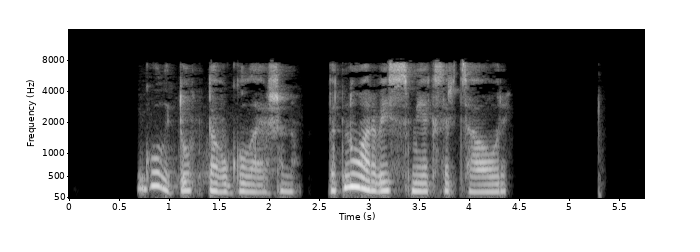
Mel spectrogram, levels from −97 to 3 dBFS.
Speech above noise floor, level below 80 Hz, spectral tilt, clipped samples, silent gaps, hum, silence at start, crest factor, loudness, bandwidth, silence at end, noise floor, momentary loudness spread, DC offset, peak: over 72 dB; -58 dBFS; -4.5 dB/octave; under 0.1%; 2.51-2.58 s; none; 0.7 s; 20 dB; -18 LUFS; 8.4 kHz; 1.4 s; under -90 dBFS; 14 LU; under 0.1%; 0 dBFS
